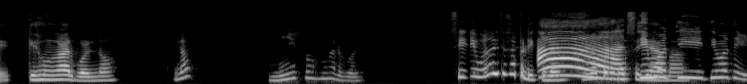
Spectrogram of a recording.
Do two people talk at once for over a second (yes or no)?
yes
